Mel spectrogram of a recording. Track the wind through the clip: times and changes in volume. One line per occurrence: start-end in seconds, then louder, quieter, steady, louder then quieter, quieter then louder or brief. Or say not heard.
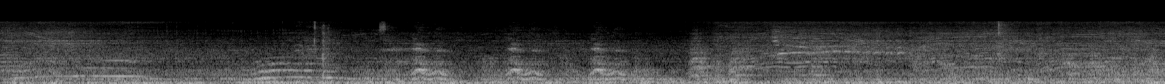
0.0-11.6 steady.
